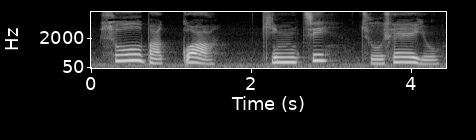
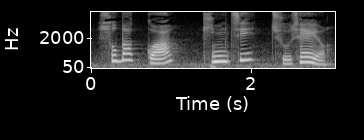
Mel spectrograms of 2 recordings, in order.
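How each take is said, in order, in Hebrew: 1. המשפט נקרא בקצב איטי. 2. המשפט נקרא בקצב מהיר יותר.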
